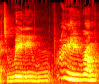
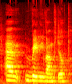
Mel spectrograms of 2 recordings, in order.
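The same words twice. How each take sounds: First: Words pushed through clenched teeth; talking through teeth. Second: Said in the usual way. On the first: Real, not acted. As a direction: speak through gritted teeth. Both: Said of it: "I'm talking through my teeth now".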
